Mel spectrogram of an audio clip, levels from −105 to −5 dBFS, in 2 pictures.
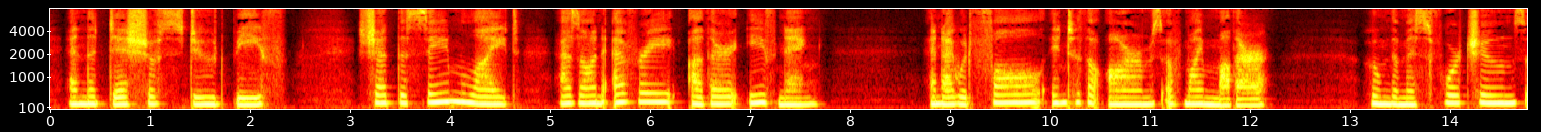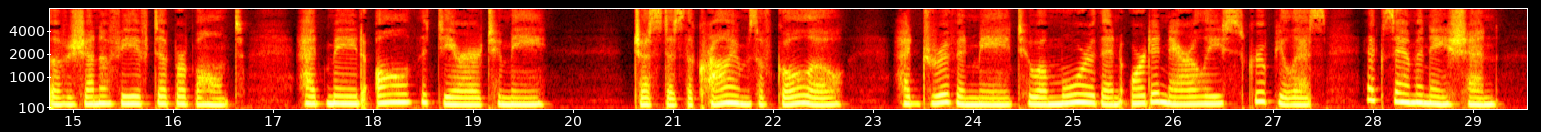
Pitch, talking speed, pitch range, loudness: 215 Hz, 110 wpm, 205-235 Hz, -16 LUFS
